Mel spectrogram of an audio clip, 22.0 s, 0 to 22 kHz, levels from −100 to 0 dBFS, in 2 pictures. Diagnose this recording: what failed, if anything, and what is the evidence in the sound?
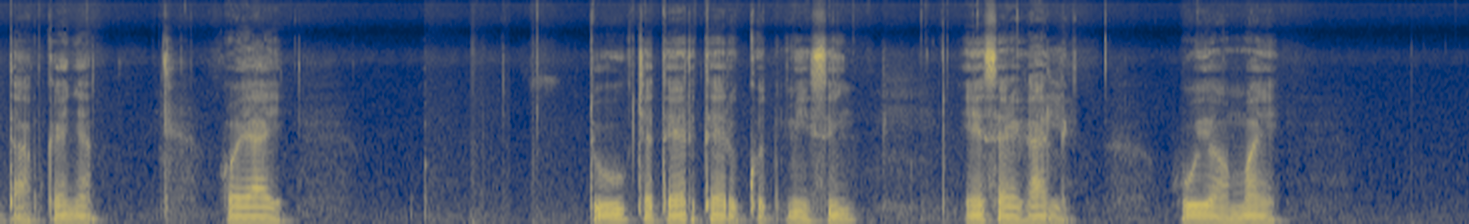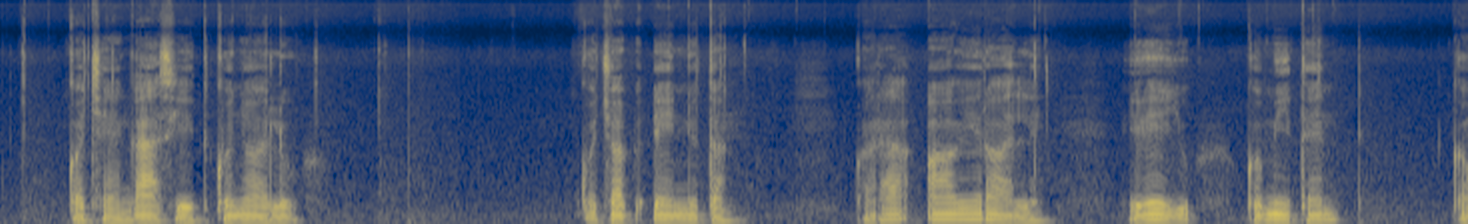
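Nothing failed: no stage of the signal chain leaves an audible fault anywhere in this speech.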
